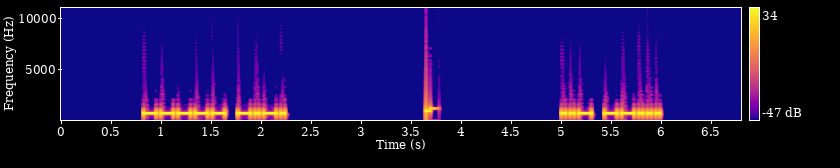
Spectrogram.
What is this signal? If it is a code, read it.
Morse code, heard as a keyed tone, about 28 wpm, 700 Hz. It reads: 0C U7
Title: Single-Letter Single-Number 28wpm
